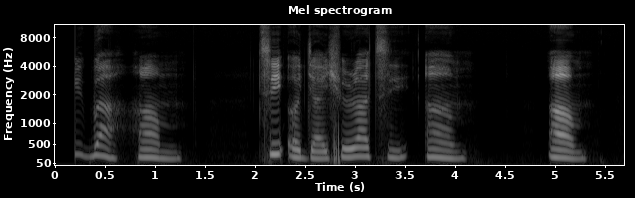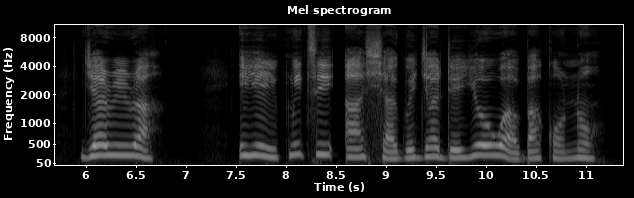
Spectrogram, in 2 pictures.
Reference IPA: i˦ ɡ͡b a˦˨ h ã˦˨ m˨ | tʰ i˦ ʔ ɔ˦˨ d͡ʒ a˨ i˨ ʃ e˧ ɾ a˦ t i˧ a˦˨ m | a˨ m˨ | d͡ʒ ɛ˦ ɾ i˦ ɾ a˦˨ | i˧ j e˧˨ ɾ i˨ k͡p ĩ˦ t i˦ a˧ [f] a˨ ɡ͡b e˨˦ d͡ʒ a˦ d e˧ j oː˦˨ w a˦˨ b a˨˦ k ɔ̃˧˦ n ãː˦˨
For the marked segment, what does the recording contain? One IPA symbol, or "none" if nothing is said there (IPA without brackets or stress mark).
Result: ʃ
